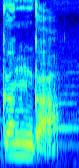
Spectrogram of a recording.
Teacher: गंगा शब्द में जो यह बिंदु है वह हाफ ङ है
